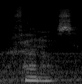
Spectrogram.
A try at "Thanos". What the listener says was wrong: Are you saying THANOS? Like with an F?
